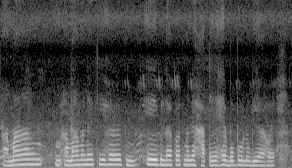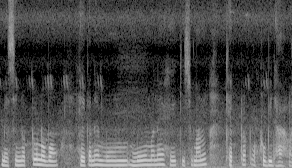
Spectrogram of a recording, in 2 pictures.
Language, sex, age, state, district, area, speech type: Assamese, female, 45-60, Assam, Sivasagar, rural, spontaneous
